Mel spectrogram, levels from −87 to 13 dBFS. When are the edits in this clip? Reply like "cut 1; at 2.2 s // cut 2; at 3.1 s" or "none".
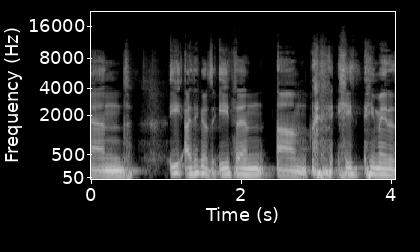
cut 1; at 1.0 s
